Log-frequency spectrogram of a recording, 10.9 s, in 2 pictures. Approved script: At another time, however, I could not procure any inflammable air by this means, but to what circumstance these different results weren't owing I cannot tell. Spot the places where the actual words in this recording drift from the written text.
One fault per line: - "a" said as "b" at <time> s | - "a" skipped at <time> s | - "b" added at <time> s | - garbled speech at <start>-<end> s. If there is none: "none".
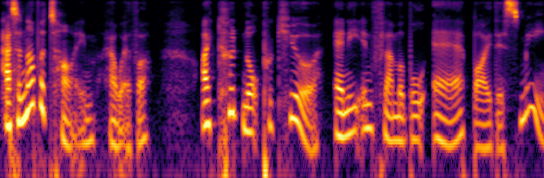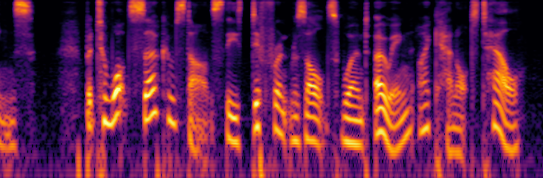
none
